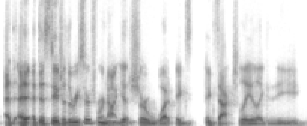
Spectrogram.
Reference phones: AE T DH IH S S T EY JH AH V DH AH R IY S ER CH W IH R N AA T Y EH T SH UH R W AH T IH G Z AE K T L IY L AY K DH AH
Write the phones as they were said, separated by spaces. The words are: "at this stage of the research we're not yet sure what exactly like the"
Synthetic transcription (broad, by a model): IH T DH IH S S T EY JH AH V DH AH R IY S ER CH W IH R N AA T Y EH T SH UH R W AH T IH G Z AE K T L IY L AY K DH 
